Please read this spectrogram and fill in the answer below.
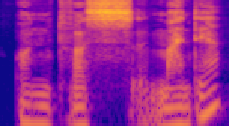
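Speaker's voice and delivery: dreading the answer, slowly; frightened. A narrator's reading. Raskolnikov asks about the investigator, frightened and slow. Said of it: "fragte Raskolnikow erschrocken".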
